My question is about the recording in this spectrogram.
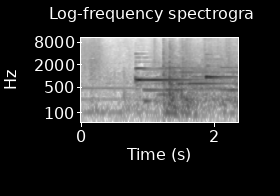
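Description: Piano tune played on a Roland electronic keyboard through PA speakers: a held chord fades, then a loud new chord is struck less than a second in, with another note added near the end.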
